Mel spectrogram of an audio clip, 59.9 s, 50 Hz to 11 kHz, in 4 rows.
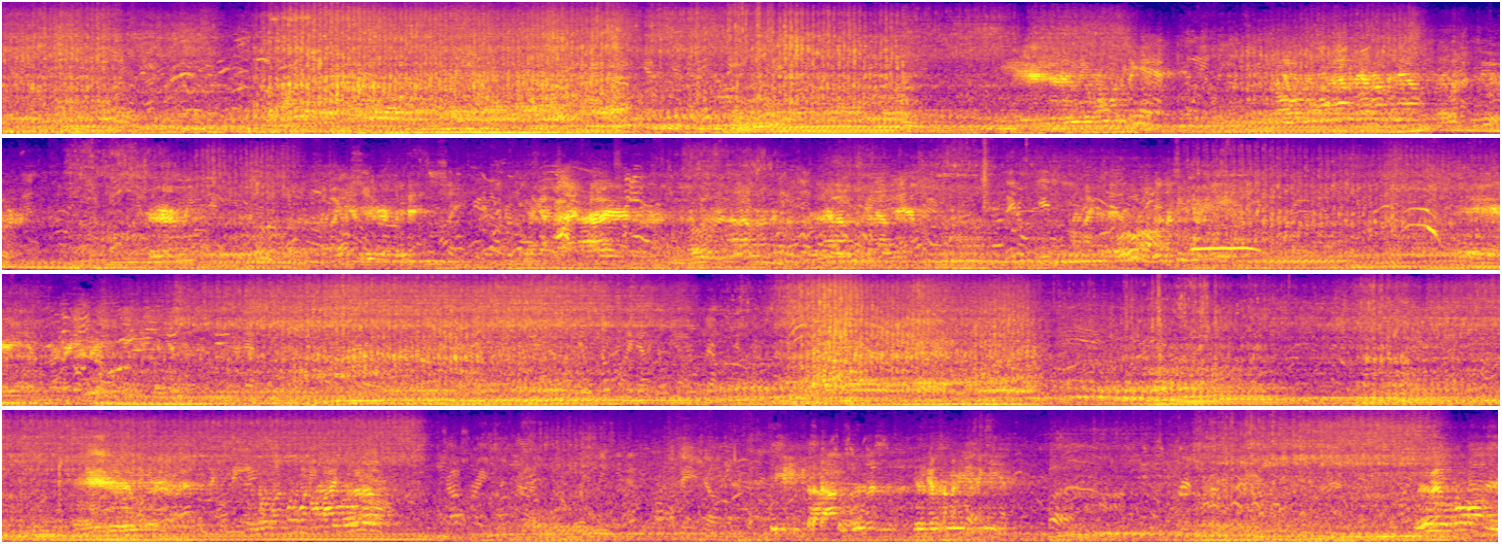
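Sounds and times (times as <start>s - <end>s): car engines revving: 0.0s - 59.9s
voices: 0.0s - 59.9s.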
